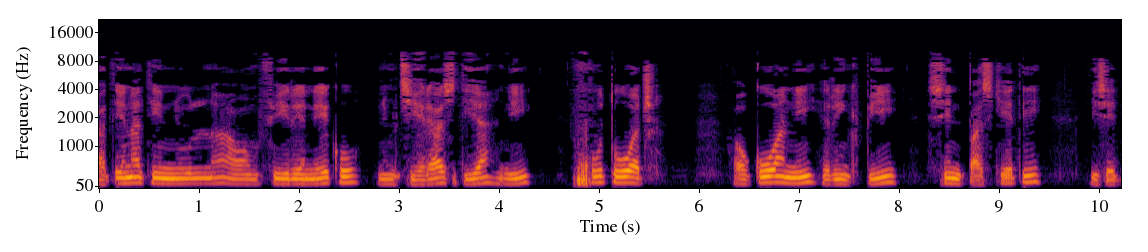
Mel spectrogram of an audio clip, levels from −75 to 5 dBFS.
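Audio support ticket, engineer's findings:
Low-bitrate audio saved at a high bitrate, throughout the speech. Nothing above 10 kHz, with the first pass's low-rate artefacts baked in. The likely cause is a roughly 24 kbit/s AAC source re-encoded to a 215 kbit/s MP3, so the bigger file can't bring back what the first pass threw away.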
